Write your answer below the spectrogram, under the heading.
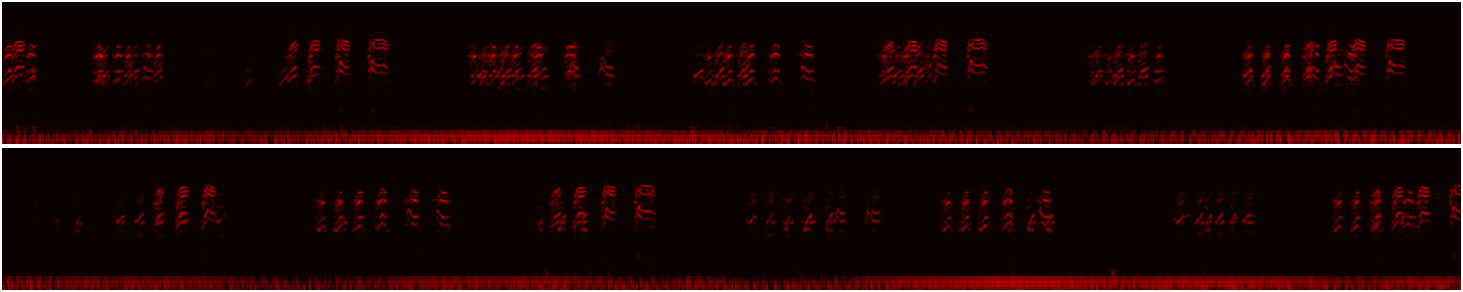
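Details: Nest of eight great tit chicks being fed prey by both parents; insistent high-pitched buzzy begging comes in repeated bursts of rapid chirps, about one every second, over a constant low hum.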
